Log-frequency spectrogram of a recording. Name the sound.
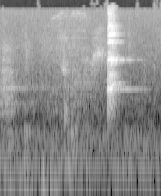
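glasses clinking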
